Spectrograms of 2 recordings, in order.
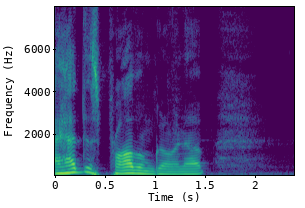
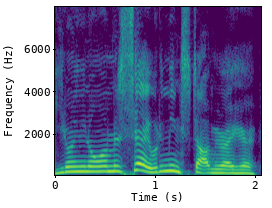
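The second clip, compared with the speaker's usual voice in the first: higher and louder, offended comeback; indignant retort; 8 semitones higher, 7 dB louder, much faster than usual. Retold or imitated. To his brother who cut him off, indignant and louder. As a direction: push back, stung and defensive.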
